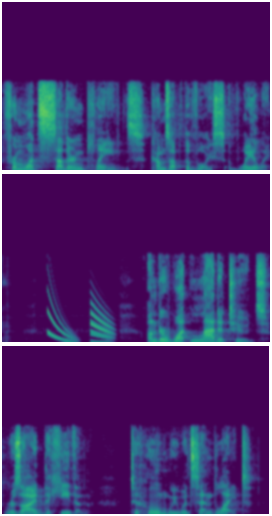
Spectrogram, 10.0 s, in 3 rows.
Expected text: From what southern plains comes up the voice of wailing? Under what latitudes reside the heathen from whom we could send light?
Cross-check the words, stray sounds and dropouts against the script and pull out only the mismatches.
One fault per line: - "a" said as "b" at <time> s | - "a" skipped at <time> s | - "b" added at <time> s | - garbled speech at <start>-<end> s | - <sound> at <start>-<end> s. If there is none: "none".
- chirp at 3.9-4.8 s
- "from" said as "to" at 8.3 s
- "could" said as "would" at 8.9 s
